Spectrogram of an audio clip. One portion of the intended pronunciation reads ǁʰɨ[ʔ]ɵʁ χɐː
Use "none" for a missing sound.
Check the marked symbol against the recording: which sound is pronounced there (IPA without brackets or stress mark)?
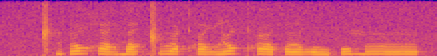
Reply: ʔ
